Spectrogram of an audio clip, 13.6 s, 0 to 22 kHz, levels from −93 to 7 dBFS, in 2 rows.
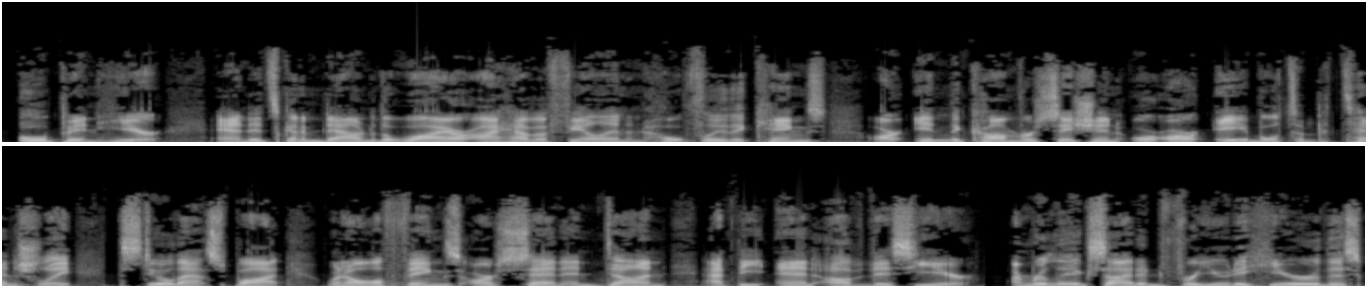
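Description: From the start the speech sounds watery and swirly, with dulled treble and smeared consonants. This is MP3 compression, likely at a low bitrate around 64 kbps, where the encoder cuts the top end and lets weak frequency detail flicker in and out.

At 1.51 s, between "here and it's going" and "down to the wire", the speech jumps ahead with a brief smeared blip. Compressed frames were skipped, roughly 200 ms of audio, a whole number of MP3 frames of about 26 ms each. Shorter jumps of this kind follow at 5.35 s, between "are in the" and "or are able to" (roughly 70 ms lost), and at 10.86 s, between "and done at the" and "of this year I'm" (roughly 50 ms).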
